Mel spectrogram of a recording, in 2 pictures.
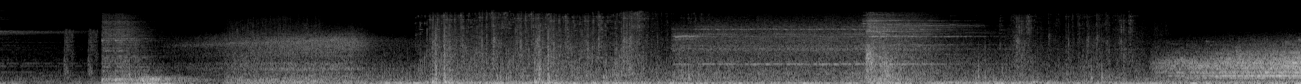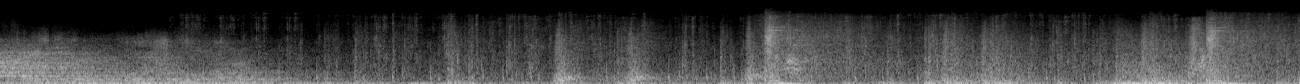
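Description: A flaming club swings and whooshes through the air.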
